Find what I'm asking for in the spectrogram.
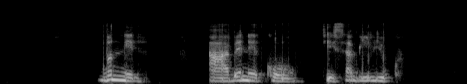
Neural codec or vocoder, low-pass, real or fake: codec, 16 kHz, 4.8 kbps, FACodec; 7.2 kHz; fake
